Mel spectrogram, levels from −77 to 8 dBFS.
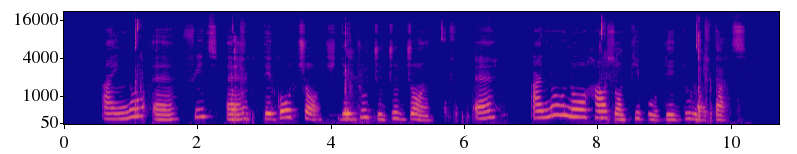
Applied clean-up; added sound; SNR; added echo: neural mask model Resemble Enhance denoiser.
